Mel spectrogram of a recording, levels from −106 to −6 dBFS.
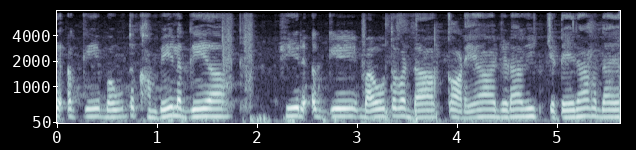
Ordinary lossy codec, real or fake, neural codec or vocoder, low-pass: none; real; none; 7.2 kHz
